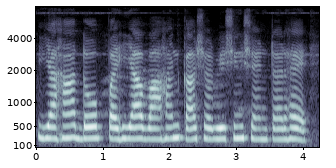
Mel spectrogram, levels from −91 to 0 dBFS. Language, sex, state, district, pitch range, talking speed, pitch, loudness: Hindi, female, Uttar Pradesh, Lucknow, 225-245 Hz, 115 wpm, 235 Hz, -14 LUFS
